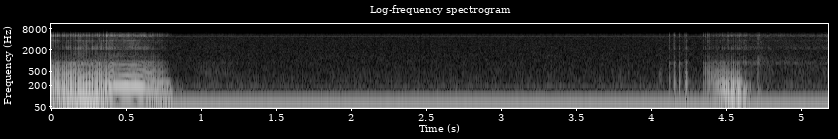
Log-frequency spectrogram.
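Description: Loud rattling, buzzing snores on breathing in, with a steady room hiss between them: ordinary snoring.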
